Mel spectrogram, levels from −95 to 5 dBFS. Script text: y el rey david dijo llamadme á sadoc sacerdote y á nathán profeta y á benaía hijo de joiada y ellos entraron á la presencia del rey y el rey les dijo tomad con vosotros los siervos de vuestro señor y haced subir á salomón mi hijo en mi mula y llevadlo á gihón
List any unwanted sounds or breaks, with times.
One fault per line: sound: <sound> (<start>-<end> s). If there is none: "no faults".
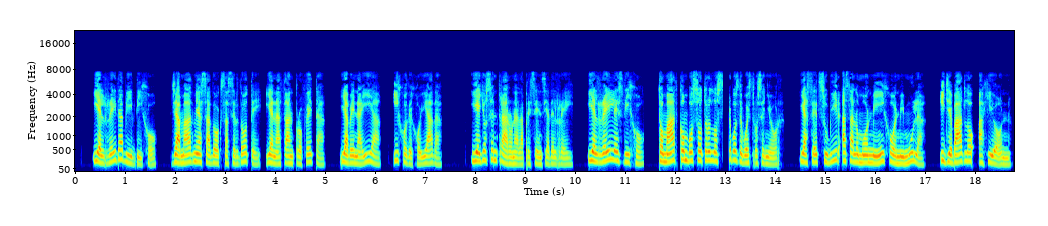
sound: dropout (12.9-13.1 s)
